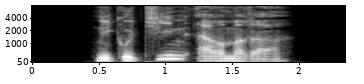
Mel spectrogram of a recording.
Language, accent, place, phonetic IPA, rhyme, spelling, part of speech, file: German, Germany, Berlin, [nikoˈtiːnˌʔɛʁməʁɐ], -iːnʔɛʁməʁɐ, nikotinärmerer, adjective, De-nikotinärmerer.ogg
- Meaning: inflection of nikotinarm: 1. strong/mixed nominative masculine singular comparative degree 2. strong genitive/dative feminine singular comparative degree 3. strong genitive plural comparative degree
